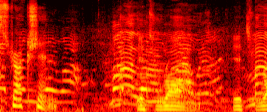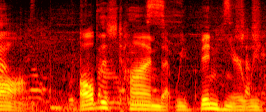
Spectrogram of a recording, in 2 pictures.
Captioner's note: through translator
